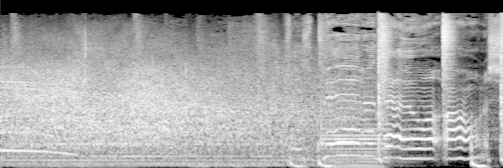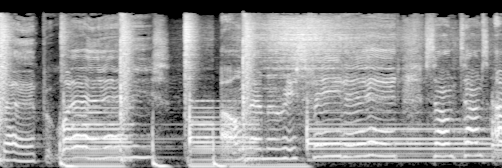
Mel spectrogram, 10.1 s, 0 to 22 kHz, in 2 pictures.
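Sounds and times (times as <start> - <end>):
steady rushing noise: 0.0 - 3.3.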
